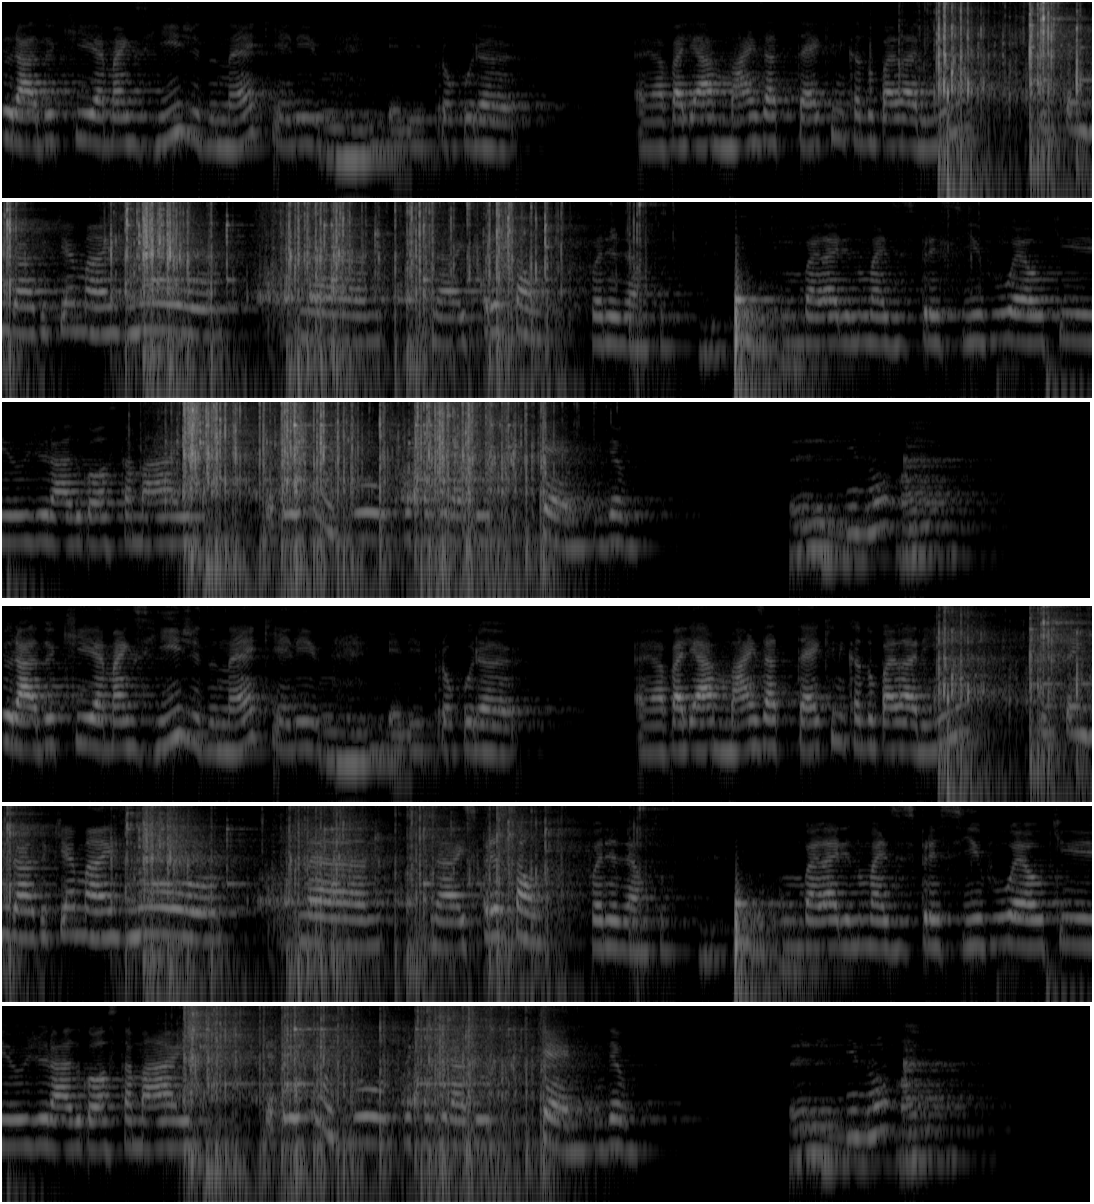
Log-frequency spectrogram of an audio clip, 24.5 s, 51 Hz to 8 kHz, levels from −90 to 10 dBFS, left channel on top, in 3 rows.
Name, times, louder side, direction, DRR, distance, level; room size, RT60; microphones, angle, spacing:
voice 1, 0.0-3.9 4.7-7.3 7.8-9.9 10.2-12.3 12.6-13.2 14.0-20.1 20.4-21.1 22.7-23.1, right 3 dB, 25° right, 0.6 m, -53 dB
voice 2, 2.4-2.8 13.4-14.1 22.2-22.7 23.0-23.2, left 1 dB, 45° right, 6.5 m, -61 dB
sound 1, 6.7-8.4 8.9-12.4 12.9-13.0 13.7-13.9 16.0-16.1 17.3-20.8, left 10 dB, 50° left, 0.7 m, -42 dB
30.0 x 15.5 x 6.2 m
head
